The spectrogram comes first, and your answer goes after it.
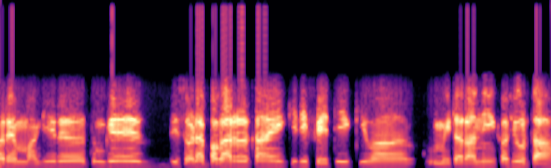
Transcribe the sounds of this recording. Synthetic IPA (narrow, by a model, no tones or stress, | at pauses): əɾemãɡiɾt̪umked̪isʋaɽjapəɡaɾkãːẽkit̪ʰifʰeːt̪ikĩw̃ʋãmiːʈəɾãnikəʃ̬uːɾt̪aː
